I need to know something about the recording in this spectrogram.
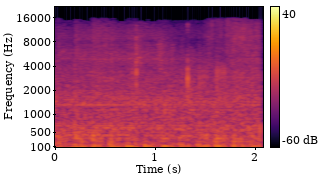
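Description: A small fire burns and crackles.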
